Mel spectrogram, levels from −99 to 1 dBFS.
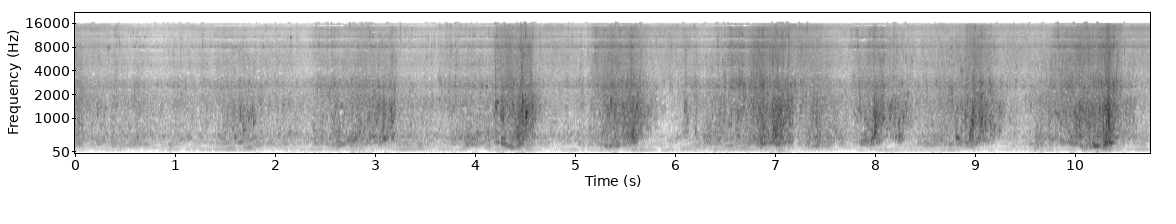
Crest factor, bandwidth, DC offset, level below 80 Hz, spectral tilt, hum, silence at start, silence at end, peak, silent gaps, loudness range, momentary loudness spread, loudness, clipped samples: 28 dB; 17 kHz; under 0.1%; under -90 dBFS; 0.5 dB/octave; none; 0 s; 0 s; -6 dBFS; none; 9 LU; 17 LU; -33 LUFS; under 0.1%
